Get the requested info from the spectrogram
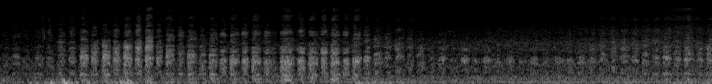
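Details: Chocolate Labrador Retriever Bear panting steadily after a Sunday morning walk, fast rhythmic breathy in-and-out puffs about two per second, strongest in the first half, with light background hiss.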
